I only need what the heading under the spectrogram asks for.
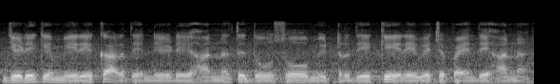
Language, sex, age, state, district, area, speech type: Punjabi, male, 30-45, Punjab, Barnala, rural, spontaneous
